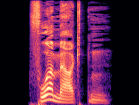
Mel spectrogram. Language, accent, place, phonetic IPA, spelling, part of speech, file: German, Germany, Berlin, [ˈfoːɐ̯ˌmɛʁktn̩], vormerkten, verb, De-vormerkten.ogg
- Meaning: inflection of vormerken: 1. first/third-person plural dependent preterite 2. first/third-person plural dependent subjunctive II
